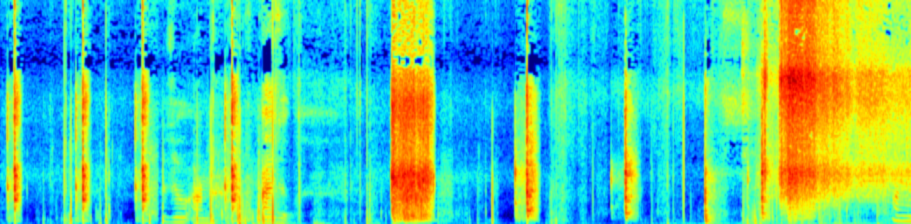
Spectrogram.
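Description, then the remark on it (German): A run of sharp clicks and pops, then TNT being lit: a short hissing burst and a louder, steady fuse hiss that sizzles through the last second or so. “Ähm, ich zünde jetzt erstmal die Tint an. Ich muss erstmal TNT anzünden, aktivieren.”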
